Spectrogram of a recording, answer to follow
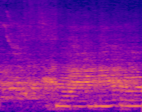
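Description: Buddhist monks chanting in a low monotone, a single pitch held steady and growing stronger about a second in.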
